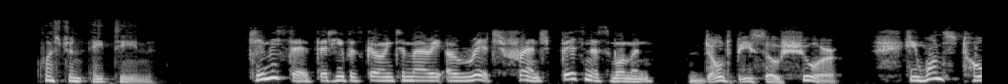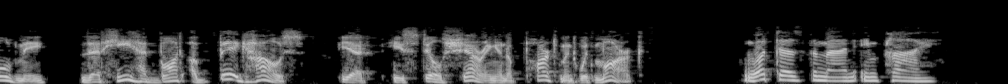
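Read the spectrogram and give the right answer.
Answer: What Jimmy says is not reliable.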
